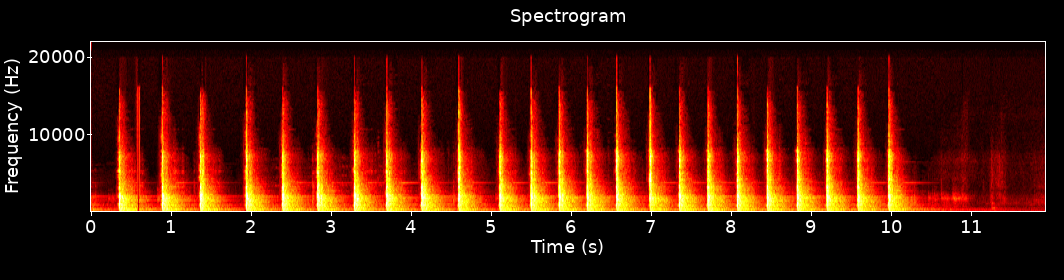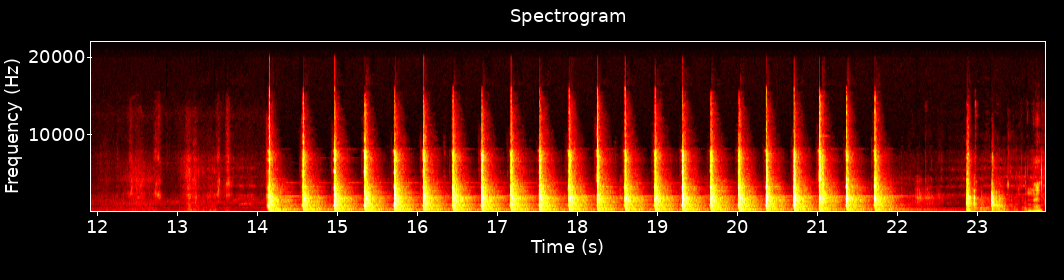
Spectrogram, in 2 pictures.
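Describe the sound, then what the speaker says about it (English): A ball-peen hammer bashes the metal tip of a chainsaw bar during a tip replacement. The sharp, ringing blows land loud and close in a fast, even rhythm, stop for a few seconds, then resume at the same pace. "give it a bit of a bash with a ballpoint hammer"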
